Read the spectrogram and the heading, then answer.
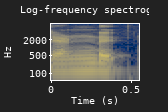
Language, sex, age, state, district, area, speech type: Malayalam, male, 18-30, Kerala, Kozhikode, urban, read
